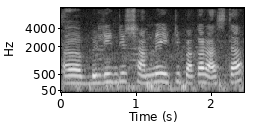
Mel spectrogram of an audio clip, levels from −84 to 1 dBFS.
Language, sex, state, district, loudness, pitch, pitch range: Bengali, female, West Bengal, North 24 Parganas, -15 LUFS, 245 Hz, 225-260 Hz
